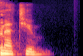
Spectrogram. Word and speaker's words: Matiu: Matiu.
